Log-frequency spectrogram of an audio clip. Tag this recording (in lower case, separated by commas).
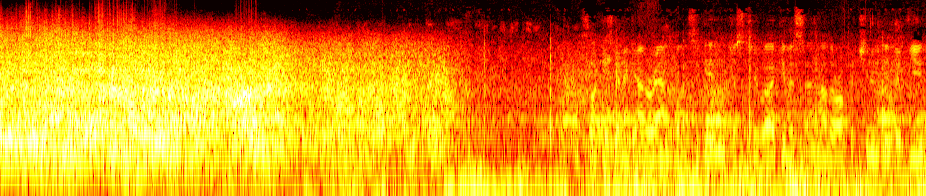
airplane flyby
